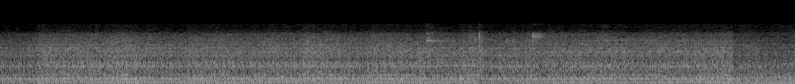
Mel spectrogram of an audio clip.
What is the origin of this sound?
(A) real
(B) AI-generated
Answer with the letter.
A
